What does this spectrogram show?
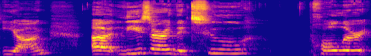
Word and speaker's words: yang: And you probably have heard of how most people say it, yin and yang. It's more appropriately pronounced yang.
